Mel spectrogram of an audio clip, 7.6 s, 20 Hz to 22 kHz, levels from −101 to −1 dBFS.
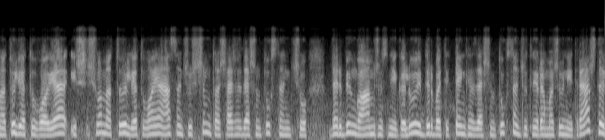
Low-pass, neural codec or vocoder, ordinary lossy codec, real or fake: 7.2 kHz; none; Opus, 16 kbps; real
